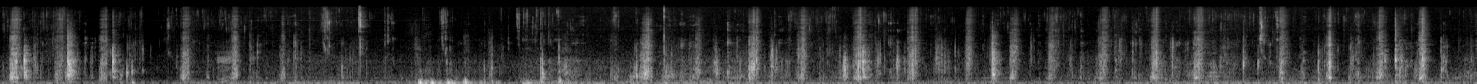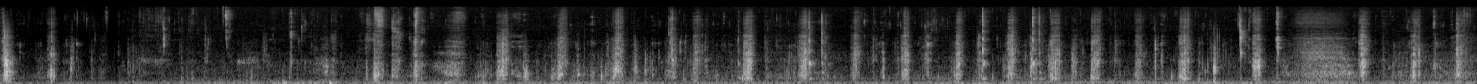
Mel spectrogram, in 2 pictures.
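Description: Close-miked chewing of mouthfuls of bibimbap mixed with crunchy radish-greens kimchi: a steady run of wet, sharp mouth clicks and crunches, a few each second, with a short breathy rush near the end.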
